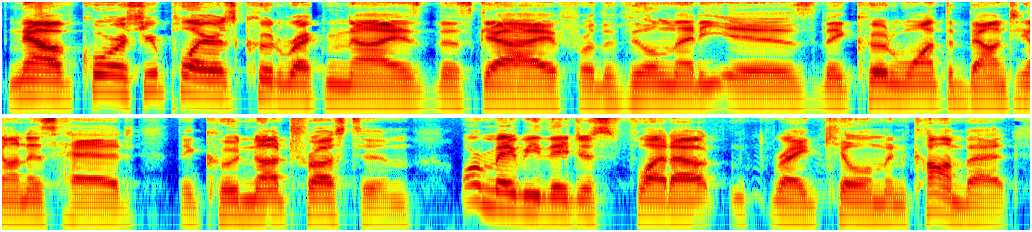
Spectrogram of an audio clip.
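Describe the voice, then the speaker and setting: A man's voice: mid-range voice, normal speed, hardly any pauses, fairly bright tone, clear, resonant tone. A man hosting an explainer for game masters, giving guiding commentary on role-playing. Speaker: host, tabletop game guide.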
